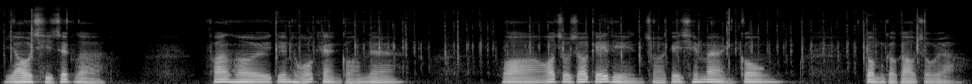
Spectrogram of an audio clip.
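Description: A man's voice: lowish voice, fairly even intonation, measured pace, long pauses, darkish tone, lightly acted. A man with a Cantonese accent playing a discouraged, broke young worker in a radio drama. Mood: dejected. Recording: faint noise, keyboard clicks.

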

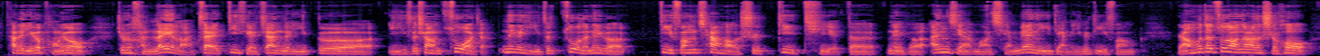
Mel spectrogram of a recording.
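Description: Man, podcast host, middle pitch, husky edge, casual and reflective, anecdotal. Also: animated, normal speed.

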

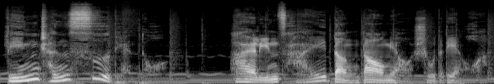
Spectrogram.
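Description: A man's voice: lowish voice, wildly swooping pitch, slow pace, faint music behind. A man narrating a scripted science-fiction radio drama.

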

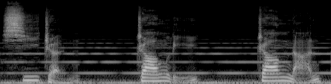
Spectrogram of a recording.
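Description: Slow, dramatic male narrator. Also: a little high, wildly swooping pitch, over music. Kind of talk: dramatic scripted narration of a sci-fi audio drama.

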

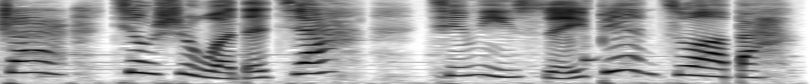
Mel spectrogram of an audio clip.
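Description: Woman voicing a high, happy little country mouse. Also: lively intonation, unhurried, faint music behind. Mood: welcoming. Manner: exclamatory, warmly welcoming. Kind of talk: children's storybook character voice.

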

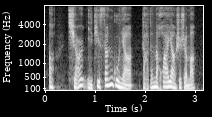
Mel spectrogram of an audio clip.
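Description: A man's voice: a little high, big pitch swings, brisk, slightly rough, no room sound, pitched above the performer's own voice. A man voicing an eager, teasing young nobleman, in a dry close recording.

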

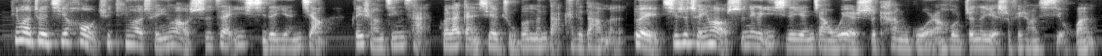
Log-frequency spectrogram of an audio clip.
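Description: A woman's voice: low voice, darkish tone, slightly rough. A woman co-hosting a podcast, chatting casually and reading out listener messages in a chatty, easily amused way. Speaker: podcast co-host.

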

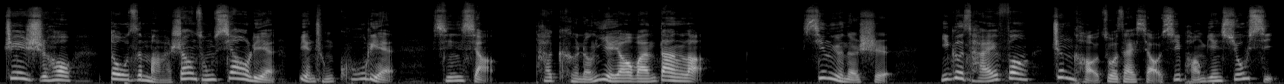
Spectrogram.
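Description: Lively male children's storyteller. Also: fairly high pitch. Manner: gentle, sing-song storytelling to children. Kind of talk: scripted fairy-tale narration.

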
